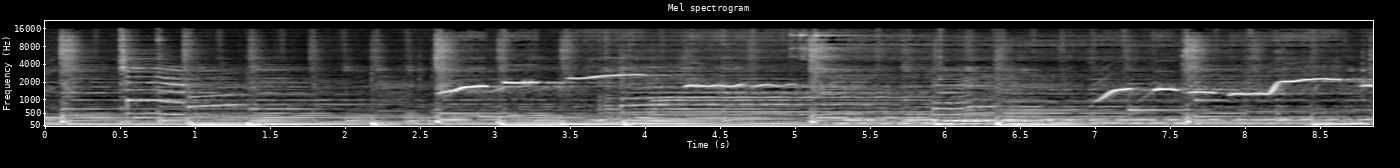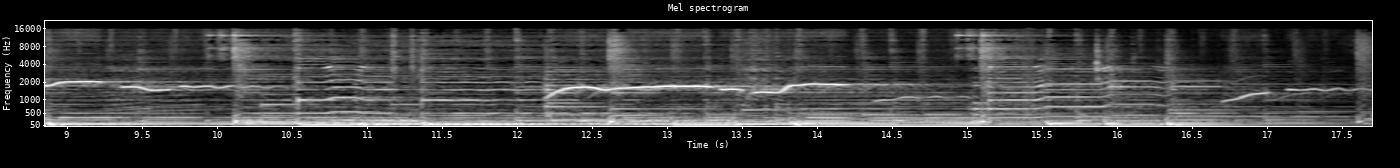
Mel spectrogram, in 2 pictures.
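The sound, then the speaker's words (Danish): Whistling carries the melody of a slow, gentle song about an old station, a clear, steady tune of sliding notes and sustained tones over a continuous low instrumental backing throughout. “fløjtede sig ud af den her sang om den gamle station”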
